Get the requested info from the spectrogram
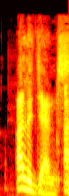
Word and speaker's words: Allegiance: Allegiance. – Allegiance, ah, sí, porque no, si quiero pronunciar la L y después la G, no va a ser.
